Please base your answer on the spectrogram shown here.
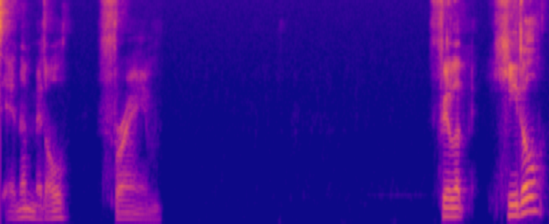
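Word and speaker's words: Chytil: the middle frame Philip heel I believe is how you pronounced his name I've been saying cheel this the whole time but I believe that c is uh silent would get his fifth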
